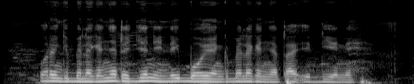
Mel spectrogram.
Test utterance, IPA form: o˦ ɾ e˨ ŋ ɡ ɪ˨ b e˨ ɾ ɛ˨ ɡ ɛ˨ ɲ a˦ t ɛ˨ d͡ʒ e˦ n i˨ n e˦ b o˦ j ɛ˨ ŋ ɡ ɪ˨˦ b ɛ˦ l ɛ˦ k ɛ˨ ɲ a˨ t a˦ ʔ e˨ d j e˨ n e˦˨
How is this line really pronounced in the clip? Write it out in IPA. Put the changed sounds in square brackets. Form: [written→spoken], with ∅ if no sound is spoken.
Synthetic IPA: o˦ ɾ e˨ ŋ ɡ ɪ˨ b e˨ [ɾ→l] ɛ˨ [ɡ→k] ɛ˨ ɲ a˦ t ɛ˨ d͡ʒ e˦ n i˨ n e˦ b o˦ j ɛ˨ ŋ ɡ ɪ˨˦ b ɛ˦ l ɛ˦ k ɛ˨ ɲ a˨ t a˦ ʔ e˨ d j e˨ n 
